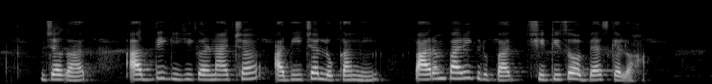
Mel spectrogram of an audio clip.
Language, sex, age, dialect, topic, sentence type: Marathi, female, 18-24, Southern Konkan, agriculture, statement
